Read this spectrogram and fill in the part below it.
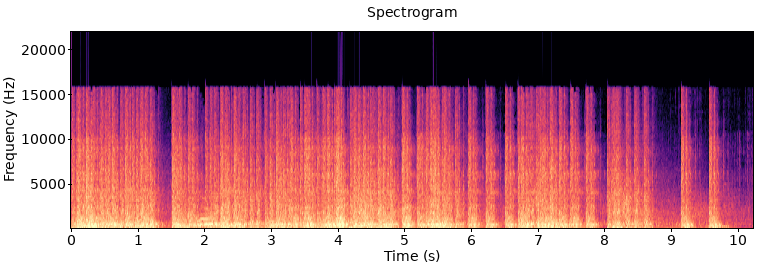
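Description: Sustained machine gun fire, loud and close, rattling in long continuous bursts with a few brief breaks and a shouted voice now and then.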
